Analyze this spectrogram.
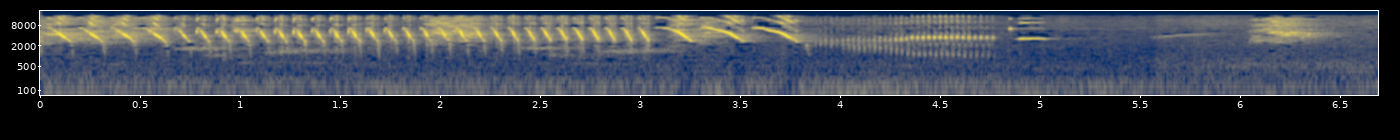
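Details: Canary in the griwik singing style, a recording meant to set canaries singing: a long fast series of clipped high notes, a few swooping slurs, then a softer warbling phrase and scattered thin whistles.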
